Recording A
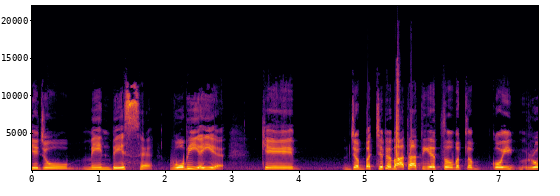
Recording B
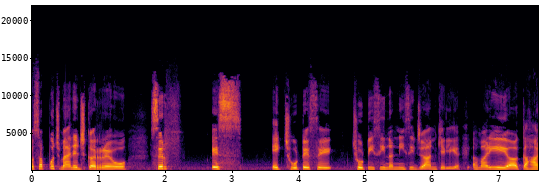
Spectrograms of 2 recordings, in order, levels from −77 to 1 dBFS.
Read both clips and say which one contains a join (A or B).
B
